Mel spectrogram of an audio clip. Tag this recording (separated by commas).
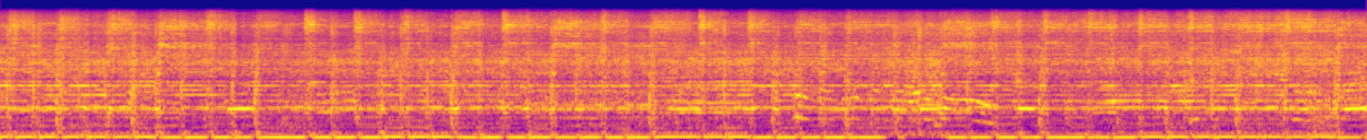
Music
